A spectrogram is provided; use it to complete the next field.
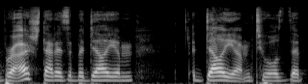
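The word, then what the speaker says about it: Bdellium: That is a bedellium delium tools. The the B is silent.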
